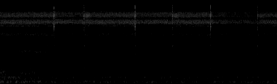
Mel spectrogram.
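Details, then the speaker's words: Fuel injector bench-tested with fuel pump on and power applied: faint sharp ticks about twice a second over a steady high hiss, confirming it sprays fuel. "i can definitely tell this one's spraying fuel so i'm gonna do number one and then put everything together and fire the car up"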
